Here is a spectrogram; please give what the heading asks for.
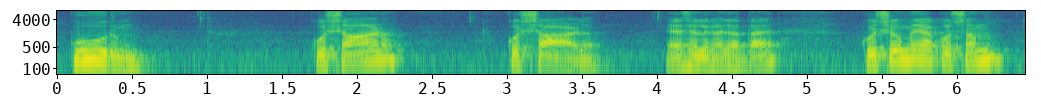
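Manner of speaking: ordinary talk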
